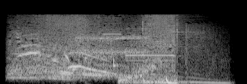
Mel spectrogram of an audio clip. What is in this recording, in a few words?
comedy yahoo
